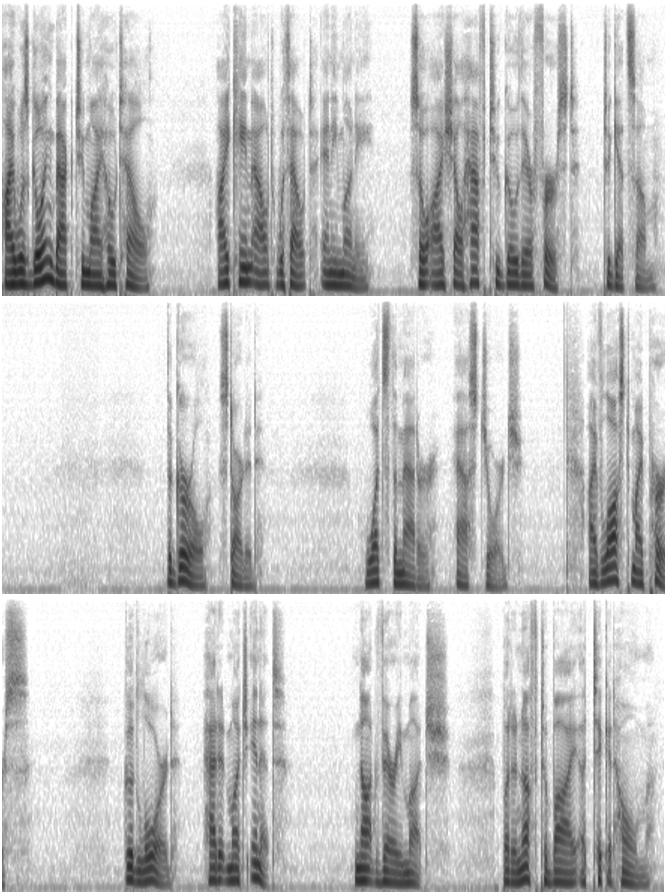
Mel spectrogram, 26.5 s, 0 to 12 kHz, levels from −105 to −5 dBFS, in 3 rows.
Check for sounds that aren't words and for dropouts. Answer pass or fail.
pass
